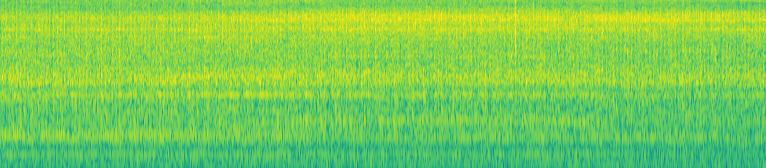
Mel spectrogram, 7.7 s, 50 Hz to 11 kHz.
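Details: 2004 Subaru Forester XT flat-four idling unevenly with a lumpy stumble, misfire on cylinder 1 with check engine light; plugs, coil pack, injector changed and timing checked, unplugging O2 sensor made no change.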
